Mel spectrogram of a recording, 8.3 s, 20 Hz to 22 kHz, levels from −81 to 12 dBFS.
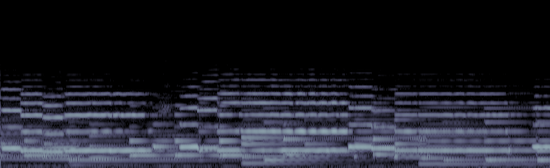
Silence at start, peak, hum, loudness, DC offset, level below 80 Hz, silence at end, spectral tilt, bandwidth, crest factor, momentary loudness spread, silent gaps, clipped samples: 0 s; -14 dBFS; none; -27 LUFS; under 0.1%; -62 dBFS; 0 s; -8 dB/octave; 3.9 kHz; 12 dB; 5 LU; none; under 0.1%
